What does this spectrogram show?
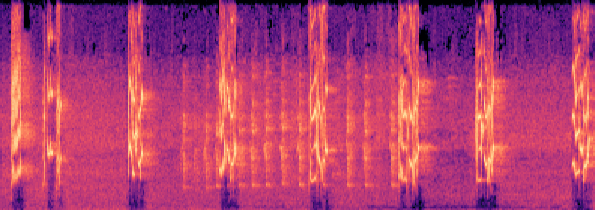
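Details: Lovebird, fighter type known for long ngekek chatter, repeating harsh high squeaky bursts roughly every second, often in quick doublets, with faint low background rumble.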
